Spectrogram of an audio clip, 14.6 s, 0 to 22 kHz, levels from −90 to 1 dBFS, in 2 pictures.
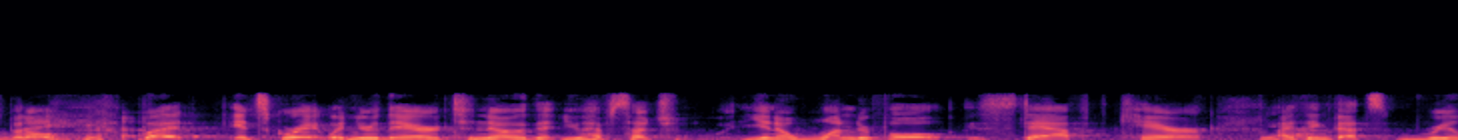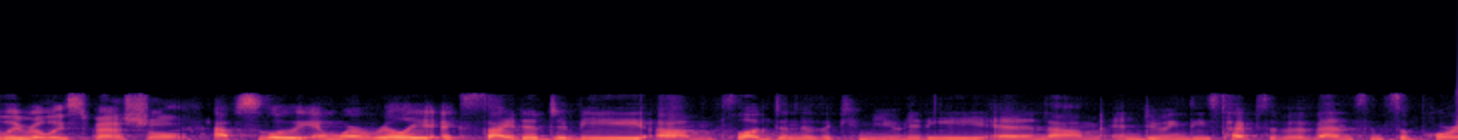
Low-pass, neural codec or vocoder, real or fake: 7.2 kHz; codec, 24 kHz, 3.1 kbps, DualCodec; fake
